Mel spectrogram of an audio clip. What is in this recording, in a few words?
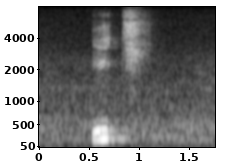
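"Iich", Chamacoco word, placenta o nombre o sed; Ishir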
